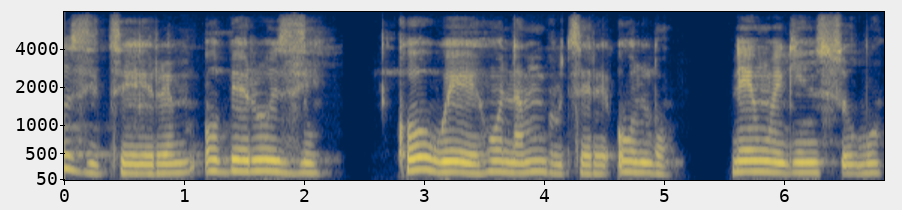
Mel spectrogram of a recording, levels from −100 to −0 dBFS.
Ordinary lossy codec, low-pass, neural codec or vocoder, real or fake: none; none; codec, 16 kHz, 16 kbps, FreqCodec, smaller model; fake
